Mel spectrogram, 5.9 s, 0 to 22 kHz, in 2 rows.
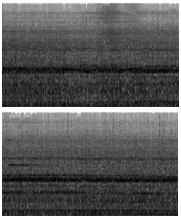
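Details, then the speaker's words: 1954 Chevy Bel Air six-cylinder runs rough with a steady squeal, kept going only on fuel poured down the carb. The fuel pump is suspected of not working well; oil on the rockers is not yet confirmed. "i'm gonna say the fuel pump ain't working good"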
